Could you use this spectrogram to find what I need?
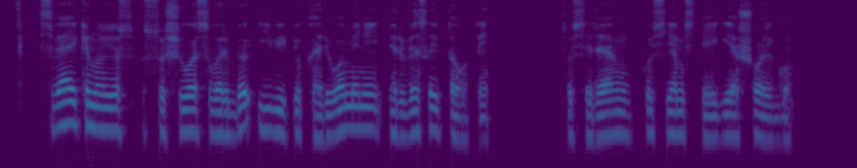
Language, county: Lithuanian, Alytus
